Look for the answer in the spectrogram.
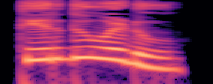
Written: ಧೀರತೆವಿಡಿ

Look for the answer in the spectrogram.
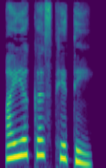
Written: ಐಲಕಸ್ಥಿತಿ

